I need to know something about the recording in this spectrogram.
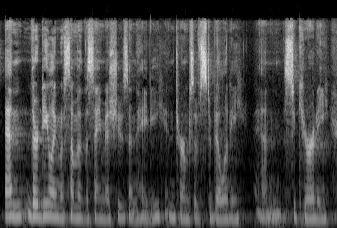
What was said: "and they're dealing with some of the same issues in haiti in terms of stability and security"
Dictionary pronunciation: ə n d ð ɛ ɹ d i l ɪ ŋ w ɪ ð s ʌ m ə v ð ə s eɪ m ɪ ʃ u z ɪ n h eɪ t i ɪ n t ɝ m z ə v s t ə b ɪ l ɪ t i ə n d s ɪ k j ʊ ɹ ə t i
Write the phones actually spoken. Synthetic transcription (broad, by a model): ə n ð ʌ ɹ d i l ɪ ŋ w ɪ ð s ʌ m ə v ð ə s eɪ m ɪ ʃ u z ɪ n h eɪ t i ɪ n t ɝ m z ə v s t ə b ɪ l ɪ t i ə n s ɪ k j ʊ ɹ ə t i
